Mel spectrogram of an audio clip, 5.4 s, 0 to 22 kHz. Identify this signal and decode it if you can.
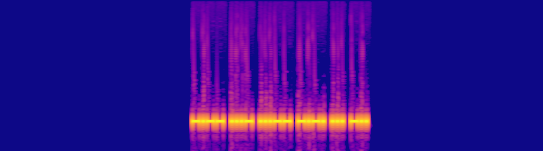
Morse code, heard as a keyed tone, about 46 wpm, 700 Hz. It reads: YV3CSD
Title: DXCC-100 Call Signs - 6 Characters - Repeated 2x - 50wpm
